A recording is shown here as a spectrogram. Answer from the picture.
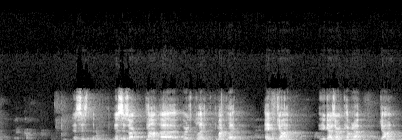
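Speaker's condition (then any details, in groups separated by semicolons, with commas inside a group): No condition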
